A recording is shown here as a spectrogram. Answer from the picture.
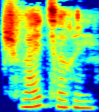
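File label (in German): "schweizerin", German; pronunciation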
